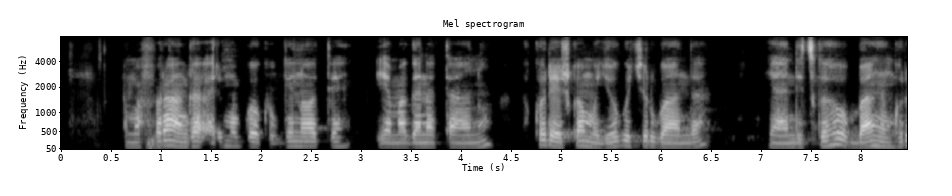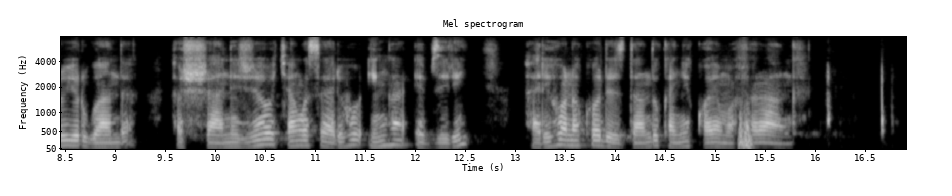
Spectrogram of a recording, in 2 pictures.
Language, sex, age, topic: Kinyarwanda, male, 18-24, finance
